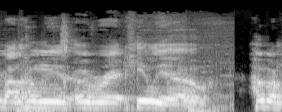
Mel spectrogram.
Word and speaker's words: Helio: the homies over it Helio hope I'm pronouncing that right it's h e l little i o the eyes is the only lowercase one Helio that's that's how it sounds in my head um but they're calling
